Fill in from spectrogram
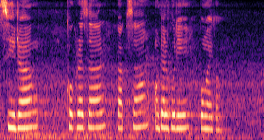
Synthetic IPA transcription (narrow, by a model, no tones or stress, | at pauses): siɾaŋkʰɔkʰɾazaɾbak̚saɔdalɡuɾipɔŋajɡɔ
